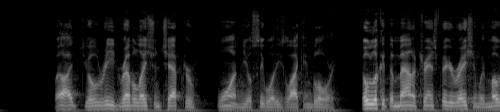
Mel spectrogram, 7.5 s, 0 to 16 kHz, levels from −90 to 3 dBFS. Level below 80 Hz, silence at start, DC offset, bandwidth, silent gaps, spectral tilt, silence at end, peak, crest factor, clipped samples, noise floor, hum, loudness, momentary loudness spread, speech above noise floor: -62 dBFS; 0.85 s; under 0.1%; 12 kHz; none; -6 dB/octave; 0 s; -16 dBFS; 22 dB; under 0.1%; under -90 dBFS; none; -39 LUFS; 13 LU; over 52 dB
